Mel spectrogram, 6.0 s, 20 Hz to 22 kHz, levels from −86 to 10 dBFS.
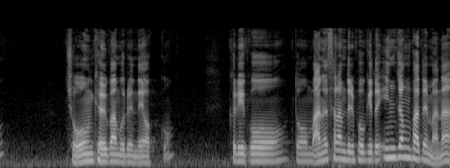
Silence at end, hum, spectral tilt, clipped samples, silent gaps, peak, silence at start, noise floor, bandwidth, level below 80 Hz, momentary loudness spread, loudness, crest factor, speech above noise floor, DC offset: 0 s; none; -4.5 dB/octave; under 0.1%; none; -4 dBFS; 0 s; -55 dBFS; 12 kHz; -58 dBFS; 11 LU; -24 LUFS; 22 dB; 31 dB; under 0.1%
